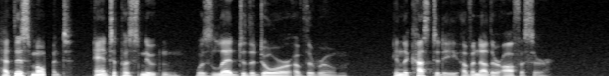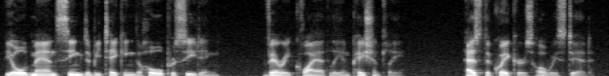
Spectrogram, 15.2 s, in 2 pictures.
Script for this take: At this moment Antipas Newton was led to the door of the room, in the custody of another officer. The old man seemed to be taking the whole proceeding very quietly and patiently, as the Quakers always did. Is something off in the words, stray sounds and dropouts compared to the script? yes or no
yes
